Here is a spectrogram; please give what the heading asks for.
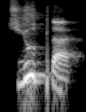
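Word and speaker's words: Tjøtta: Это место называется совершенно непроизносимо Тьюта. Первая буква Т, потом, соответственно, буква как в слове Джокер. Вы можете видеть название внизу, написано под фотографией.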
